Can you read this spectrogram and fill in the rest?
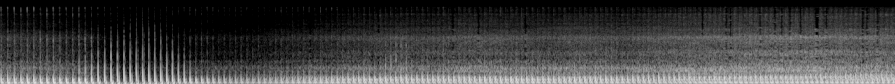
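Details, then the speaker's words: Rebuilt Yamaha Warrior quad, freshly rebuilt and not yet broken in, running with light revs: even, steady single-cylinder thumping with slight rises, no ticking or knocking; engine sounds healthy. "but man guys this sounds really good i'll tell you what i haven't tried to rev it up or anything yet but i didn't hear any noises i didn't hear any ticking or anything"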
